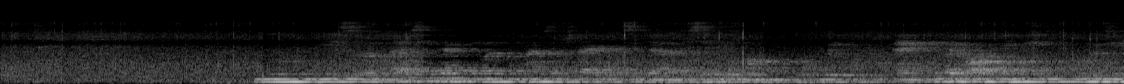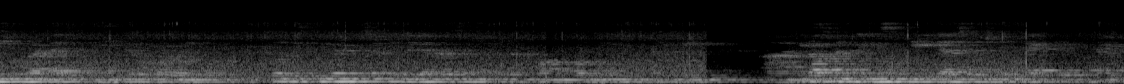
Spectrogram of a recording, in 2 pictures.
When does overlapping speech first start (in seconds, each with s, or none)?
none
